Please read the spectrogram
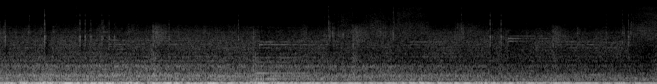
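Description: Low, steady rumble with a hiss above it, slowly fading out: the wordless ambient outro of an album track.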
